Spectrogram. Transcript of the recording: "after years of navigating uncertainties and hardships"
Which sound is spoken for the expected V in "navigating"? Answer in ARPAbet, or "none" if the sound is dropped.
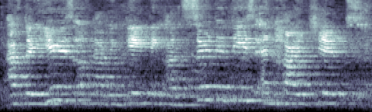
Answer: none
